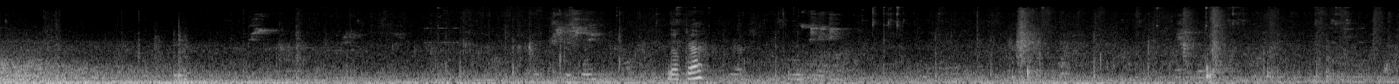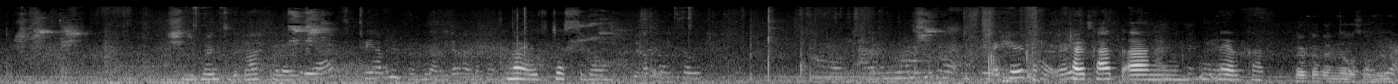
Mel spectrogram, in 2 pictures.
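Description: A low, steady hum of a crowded indoor space goes on.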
